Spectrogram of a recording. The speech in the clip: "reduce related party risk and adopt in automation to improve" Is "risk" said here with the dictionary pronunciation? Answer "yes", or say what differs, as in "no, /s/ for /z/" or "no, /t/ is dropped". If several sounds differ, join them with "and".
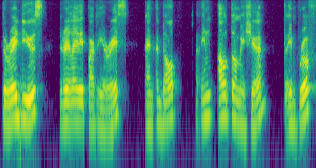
no, /k/ is dropped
